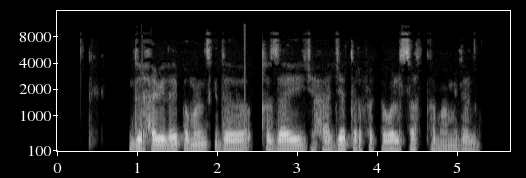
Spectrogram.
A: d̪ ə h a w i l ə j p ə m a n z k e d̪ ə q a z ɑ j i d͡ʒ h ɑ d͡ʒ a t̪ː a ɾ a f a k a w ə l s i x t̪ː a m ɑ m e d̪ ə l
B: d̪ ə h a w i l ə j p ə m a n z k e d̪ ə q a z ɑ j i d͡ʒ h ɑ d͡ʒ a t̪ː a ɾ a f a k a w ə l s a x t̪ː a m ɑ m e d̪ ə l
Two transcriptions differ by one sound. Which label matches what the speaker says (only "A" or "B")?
B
